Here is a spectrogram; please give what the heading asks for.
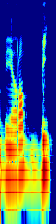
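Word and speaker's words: رب: Le ra ici, c'est un ra emphatique parce qu'il y a une fatha. Donc, quand le ra a une fatha, au-dessus, il se prononce de façon emphatique. Donc, bira. On ne dit pas bira, mais bira. Birabbi.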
